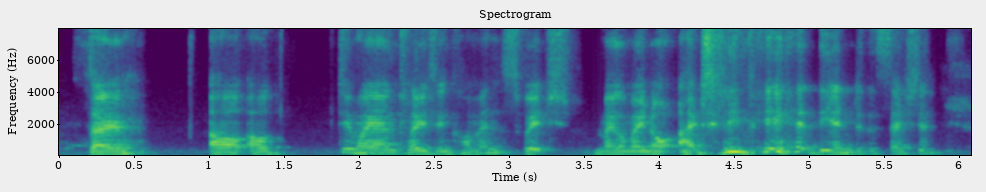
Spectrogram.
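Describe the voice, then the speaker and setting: Her medium-pitched voice somewhat breathy, a woman speaks at a moderate pace with ordinary pitch variation. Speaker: market briefing host. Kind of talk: webinar moderation.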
